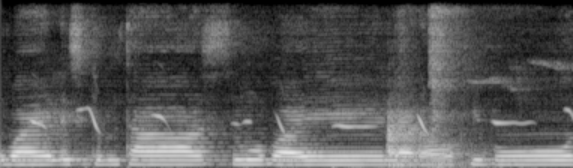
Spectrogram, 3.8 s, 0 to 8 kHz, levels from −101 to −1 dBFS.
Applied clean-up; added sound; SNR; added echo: none; Chirp, tweet; 18 dB; reverberation time 1.0 s.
